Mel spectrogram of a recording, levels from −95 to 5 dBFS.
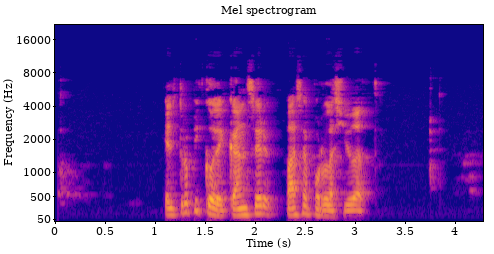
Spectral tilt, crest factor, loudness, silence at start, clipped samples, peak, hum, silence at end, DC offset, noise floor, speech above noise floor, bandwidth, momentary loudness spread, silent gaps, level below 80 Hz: -3.5 dB/octave; 22 dB; -21 LUFS; 0.05 s; under 0.1%; -2 dBFS; none; 1.15 s; under 0.1%; -76 dBFS; 56 dB; 9.4 kHz; 7 LU; none; -72 dBFS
